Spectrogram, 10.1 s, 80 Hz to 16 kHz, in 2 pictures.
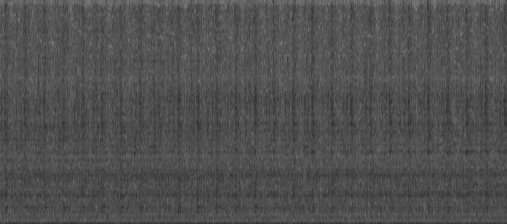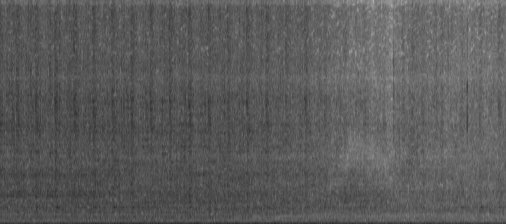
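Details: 2015 Ford Mustang GT V8 at idle: a fast, light tick from the passenger-side cylinder head over the rumble. The owner suspects a cylinder head issue like the one on the 2003 Cobra; unconfirmed.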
